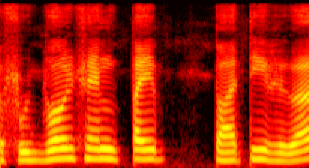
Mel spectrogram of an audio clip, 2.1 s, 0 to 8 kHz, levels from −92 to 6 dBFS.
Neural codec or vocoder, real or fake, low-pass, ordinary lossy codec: codec, 16 kHz, 1 kbps, FunCodec, trained on Chinese and English, 50 frames a second; fake; 7.2 kHz; none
